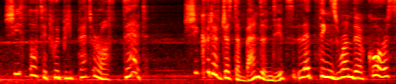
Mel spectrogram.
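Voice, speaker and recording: A woman's voice: a little high, very animated, normal speed, a little mellow, slight background noise. A woman playing a troubled, sardonic screenwriter in a visual novel game, with a hesitant, wry and emotionally strained delivery. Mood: reflective, bitter. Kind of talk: naturalistic visual novel voice acting, introspective narration and dialogue.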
